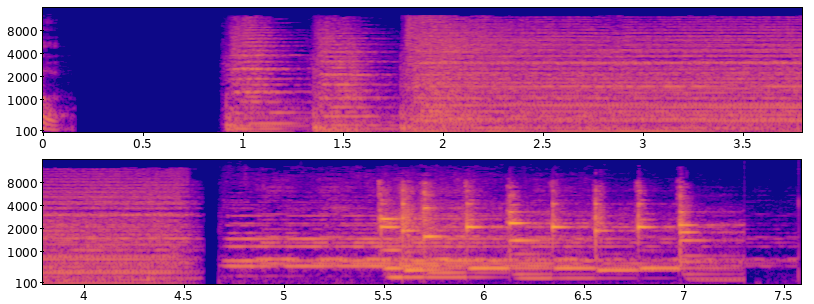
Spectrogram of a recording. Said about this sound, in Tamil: யாரு மித்ரன் சார் தான் ஃபோன் பண்ணிருக்காரு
